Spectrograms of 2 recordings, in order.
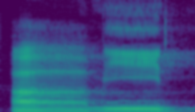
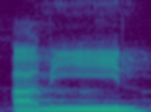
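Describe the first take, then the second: First: The first vowel is drawn out long. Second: The first vowel is said short. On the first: "dengan memanjangkan hamzah dan memanjangkan apa? Huruf mim" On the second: "dengan memendekkan hamzah"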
